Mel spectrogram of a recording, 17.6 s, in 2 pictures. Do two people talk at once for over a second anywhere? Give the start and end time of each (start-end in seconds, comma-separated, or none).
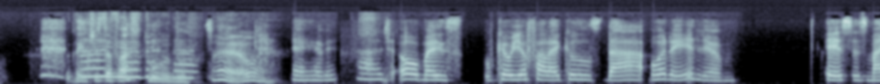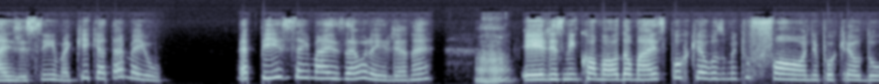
0.8-2.1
